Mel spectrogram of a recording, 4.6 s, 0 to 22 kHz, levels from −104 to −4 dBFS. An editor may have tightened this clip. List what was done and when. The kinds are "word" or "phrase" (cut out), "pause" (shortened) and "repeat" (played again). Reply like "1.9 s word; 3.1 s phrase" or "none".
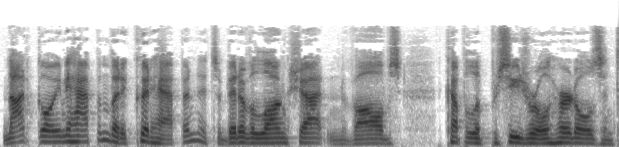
none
